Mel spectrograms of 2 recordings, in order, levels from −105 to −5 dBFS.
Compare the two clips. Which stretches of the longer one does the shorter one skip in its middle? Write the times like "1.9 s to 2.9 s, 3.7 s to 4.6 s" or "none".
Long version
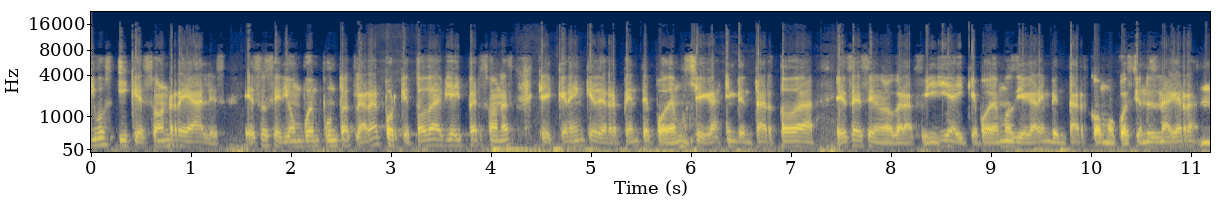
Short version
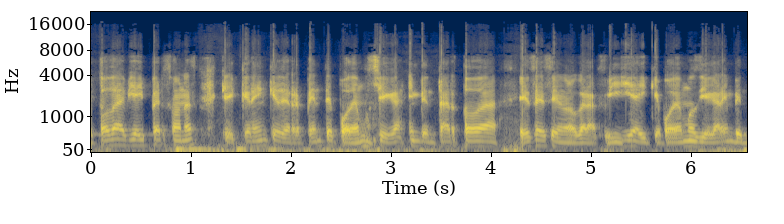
none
